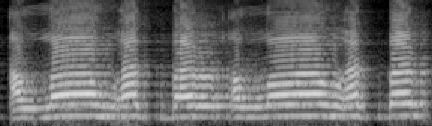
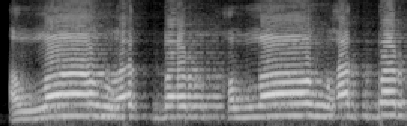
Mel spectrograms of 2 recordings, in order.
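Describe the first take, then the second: No difference in how they are said.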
